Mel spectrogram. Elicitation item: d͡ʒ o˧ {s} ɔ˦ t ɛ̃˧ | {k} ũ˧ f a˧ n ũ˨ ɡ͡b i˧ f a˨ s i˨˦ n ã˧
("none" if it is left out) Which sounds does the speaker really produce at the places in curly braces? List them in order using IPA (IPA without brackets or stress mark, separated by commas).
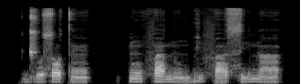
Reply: s, k͡p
